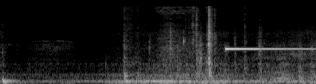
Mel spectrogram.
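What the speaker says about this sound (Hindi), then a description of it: "अभी हम लोग क्या करेंगे, गाड़ी को स्टार्ट करेंगे" A car engine starts during a driving lesson on parking close behind another vehicle: a mechanical whir builds into a steady low idle hum, and a thin, sustained electronic chime rings over it near the end.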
